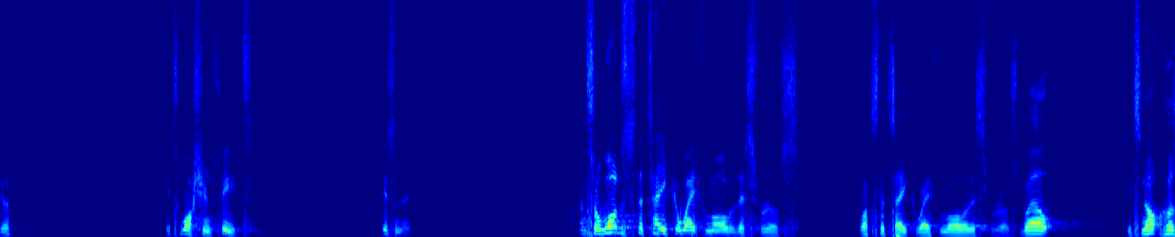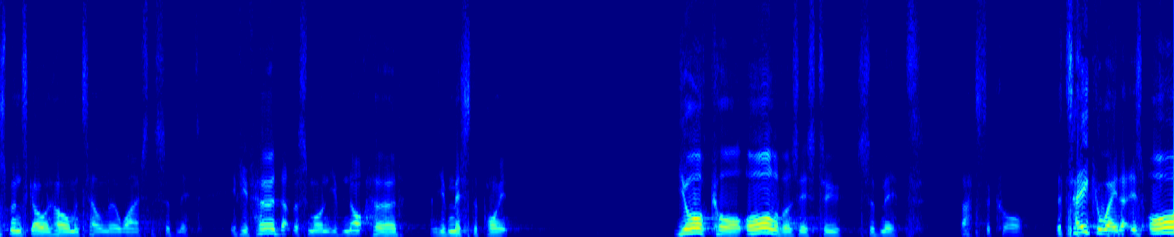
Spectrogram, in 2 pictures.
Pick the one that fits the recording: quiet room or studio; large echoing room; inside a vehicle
large echoing room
